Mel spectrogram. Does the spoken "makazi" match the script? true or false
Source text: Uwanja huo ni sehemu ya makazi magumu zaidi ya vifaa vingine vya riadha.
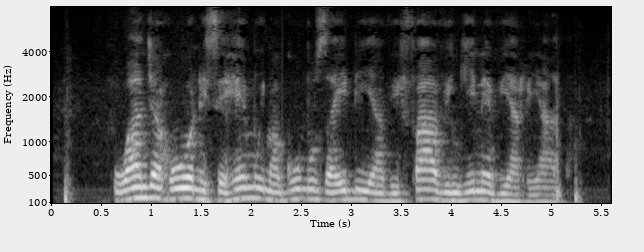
false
